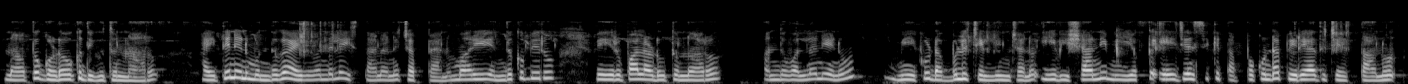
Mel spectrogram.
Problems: constant background noise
